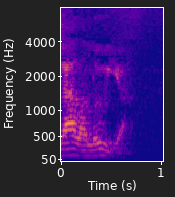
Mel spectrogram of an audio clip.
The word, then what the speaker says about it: alleluia: Why do you suppose Greek comes out always alleluia? – because the H in Greek is actually written as an apostrophe and isn't really pronounced, so they didn't pronounce it in English.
